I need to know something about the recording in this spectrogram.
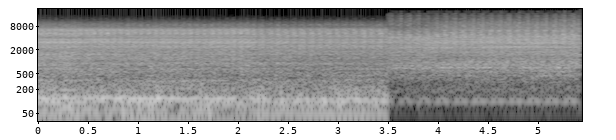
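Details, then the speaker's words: Barn-find car on its first drive in over ten years, idling with an uneven, loping beat and occasional stumble and popping: a slight misfire. Owner suspects timing and plans new plugs; cause unconfirmed. "Definitely misfiring still slightly. Not a massive miss. That might be timing wise. Hear it popping through there a bit."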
